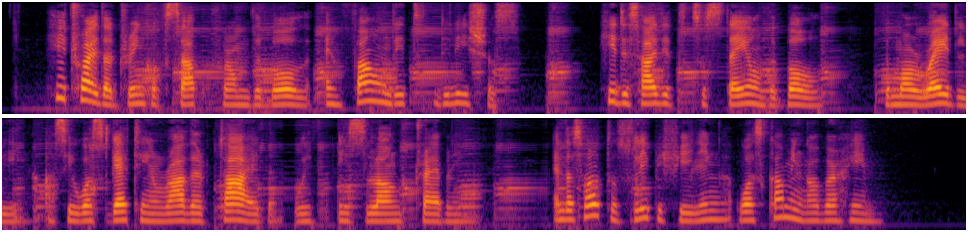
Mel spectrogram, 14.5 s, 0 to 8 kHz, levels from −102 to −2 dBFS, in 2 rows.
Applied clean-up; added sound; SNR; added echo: neural mask model RNNoise.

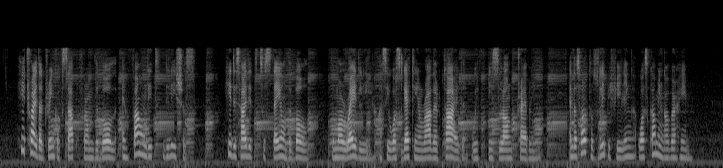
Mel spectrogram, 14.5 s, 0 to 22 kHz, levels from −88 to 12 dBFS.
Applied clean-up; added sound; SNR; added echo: none; Harmonica; 12 dB; none.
